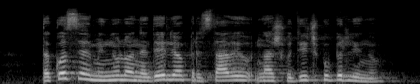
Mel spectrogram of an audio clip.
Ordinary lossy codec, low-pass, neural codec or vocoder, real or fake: AAC, 48 kbps; 14.4 kHz; none; real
